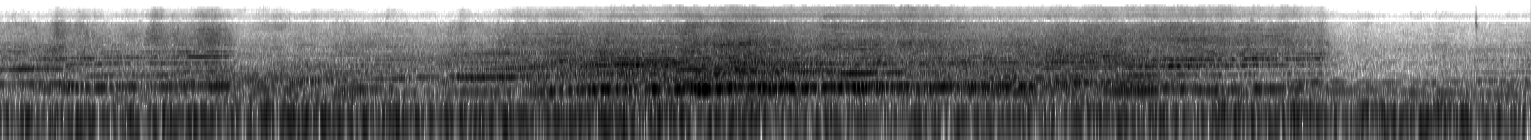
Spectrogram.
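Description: Race car engines roar loudly, rising and falling outdoors.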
